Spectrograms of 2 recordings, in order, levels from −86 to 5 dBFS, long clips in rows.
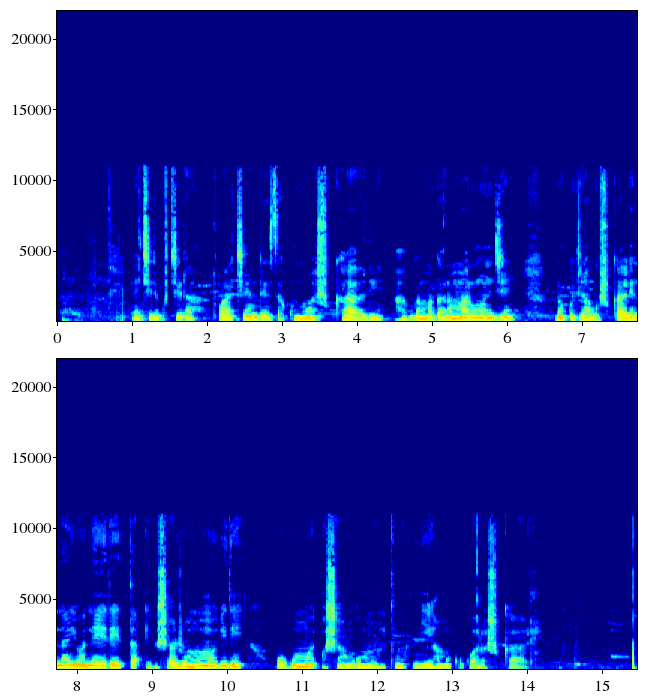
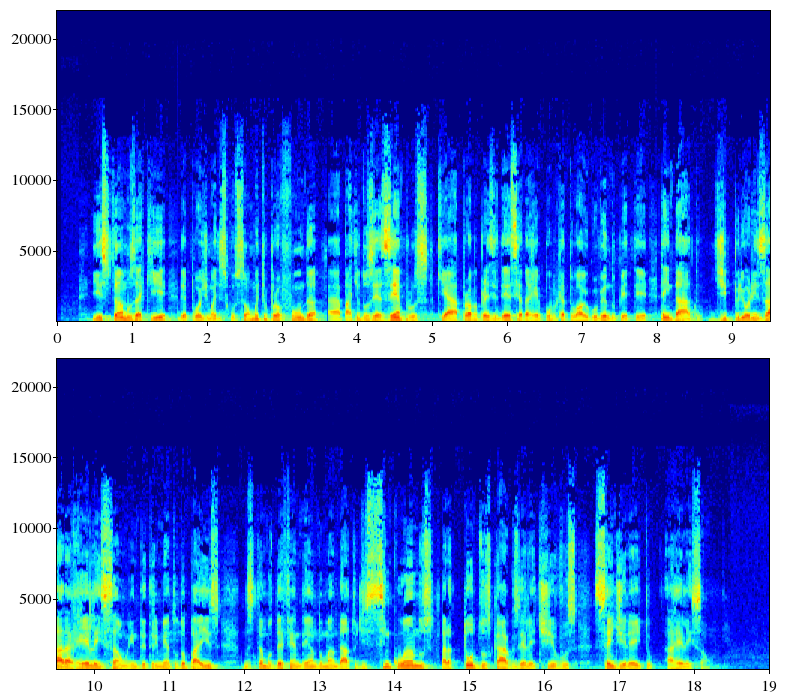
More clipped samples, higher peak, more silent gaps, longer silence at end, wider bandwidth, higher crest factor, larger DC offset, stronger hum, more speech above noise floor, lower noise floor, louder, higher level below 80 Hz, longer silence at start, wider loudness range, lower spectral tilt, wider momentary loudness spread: neither; second, -12 dBFS vs 0 dBFS; neither; second, 0 s vs 0.8 s; second, 11.5 kHz vs 14.5 kHz; about the same, 18 dB vs 20 dB; neither; neither; about the same, 35 dB vs 37 dB; first, -63 dBFS vs -56 dBFS; second, -30 LUFS vs -20 LUFS; about the same, -60 dBFS vs -56 dBFS; first, 0.85 s vs 0.45 s; first, 7 LU vs 3 LU; first, -6.5 dB/octave vs -5 dB/octave; first, 12 LU vs 8 LU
